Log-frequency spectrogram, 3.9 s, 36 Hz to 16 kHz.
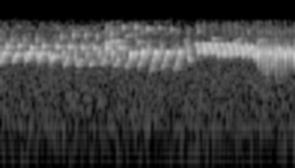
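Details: Prize-winning Spanish Timbrado canary, March 2014 competition, pouring out a fast, rolling, bubbling trill that steps upward and becomes a steady metallic rattle.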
